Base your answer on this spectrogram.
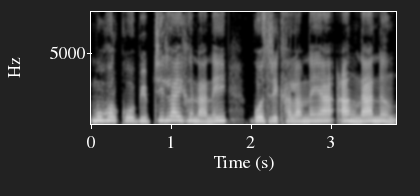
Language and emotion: Bodo, neutral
